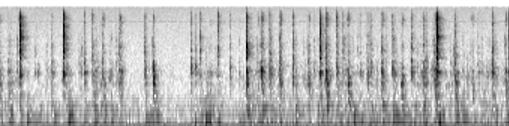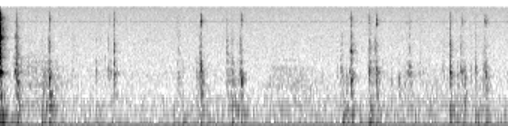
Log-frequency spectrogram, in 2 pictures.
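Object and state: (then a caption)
Plastic computer keyboard being typed on. Both hands type with their fingertips on a black plastic full-size computer keyboard resting on a wooden desk. A steady run of quick, bright key clicks and taps plays over a constant low hum for the whole clip, with a few sharper, louder strikes standing out.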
